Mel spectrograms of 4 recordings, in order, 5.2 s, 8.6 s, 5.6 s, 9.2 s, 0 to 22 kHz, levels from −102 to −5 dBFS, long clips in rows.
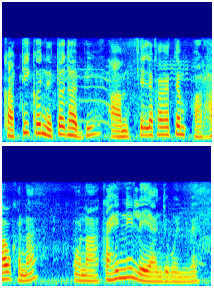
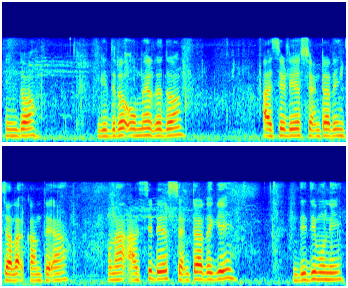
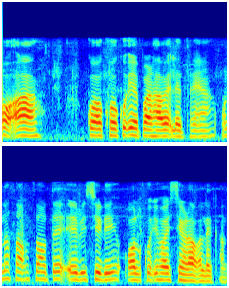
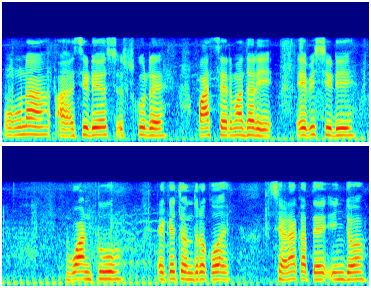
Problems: none marked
